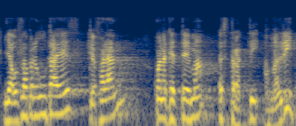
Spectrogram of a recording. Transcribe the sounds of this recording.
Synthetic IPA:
ʎaβozlapɾeɣunt̪aeskefaɾaŋ | kwanaket̪ːemaəst̪ɾak̚t̪iamaðɾit̪

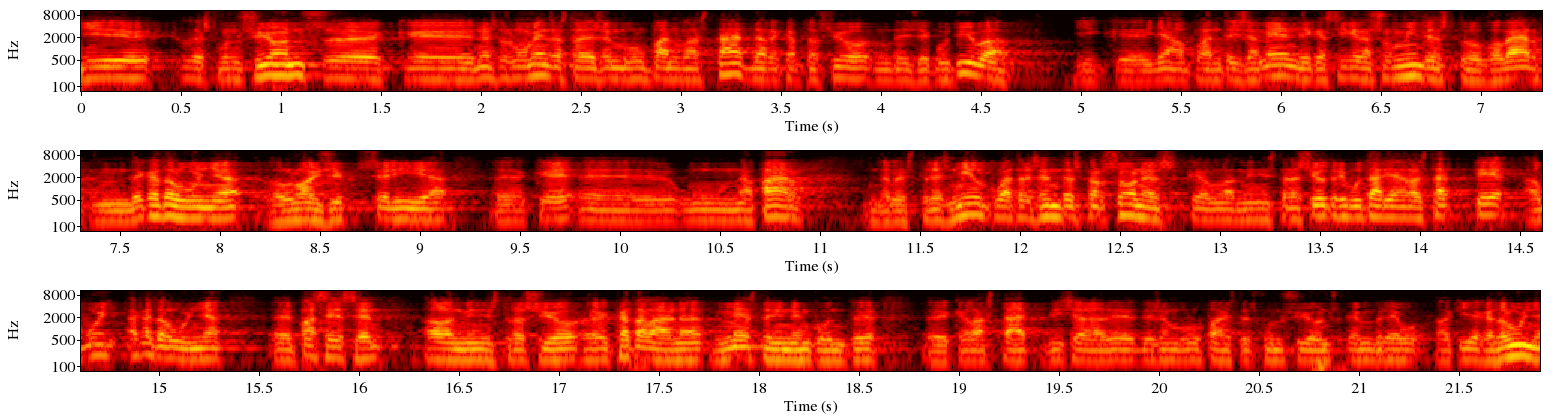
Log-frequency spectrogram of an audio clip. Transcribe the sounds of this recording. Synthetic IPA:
iləsfunsionzkəːnɛst̪ozmumẽnzəst̪aðəzəmbulupanləst̪at̪̚d̪ərəkəp̚t̪əsiod̪əʒəkut̪iβ̞ə | ikəjaəlˠplənt̪əʒəmend̪əkesiɣenəsumiðəst̪əlɣoβɛrnd̪əkət̪əluɲəulɔʒiksəɾiəkəunəpaɾt̪̚ | d̪ələst̪ɾɛzmilˠkwat̪ɾəsent̪əspəɾsonəskənləd̪̚minist̪ɾəsiot̪ɾiβut̪aɾiəðələst̪at̪ːeəβujəkət̪əluɲəpəsesənələd̪minist̪ɾəsiokət̪əlanəmest̪ənĩnəŋkont̪ə | kələst̪at̪̚d̪eʃaɾaðəðəzəmbulupakɛst̪esfunsionzəmbɾewəkiəkət̪əluɲə

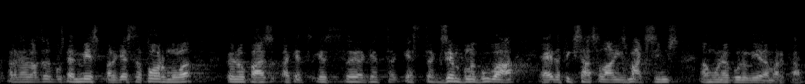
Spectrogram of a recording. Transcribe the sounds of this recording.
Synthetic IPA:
pəɾkɛnuzalt̪ɾəzpust̪ɛmːespəɾəkɛst̪əfɔrmulə | kənopasəkɛəkɛst̪ːkɛt̪əkɛst̪əɡzempləkuβaɛðəfiksasəlaɾizmaksimz | əmbunəkunumiəðəməɾkat̪̚

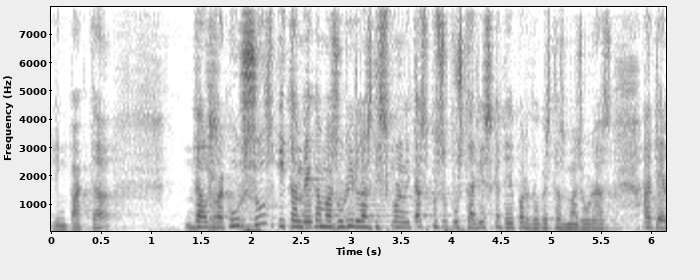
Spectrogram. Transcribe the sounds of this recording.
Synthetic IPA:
limpak̚t̪ə | d̪əlˠzrəkursuzit̪əmbekəməzuɾiləzðispuniβilit̪at͡sspɾəsupust̪aɾiəskət̪epəɾðukɛst̪əzməzuɾəzət̪ɛ

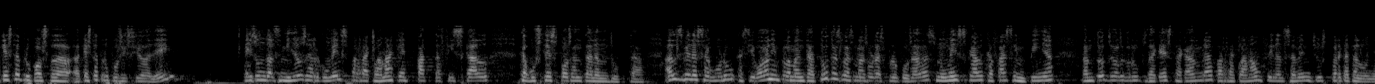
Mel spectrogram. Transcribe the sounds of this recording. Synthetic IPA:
kɛst̪əpɾupɔst̪əəəkɛst̪əpɾupuzisioðəʎej | ezund̪əlˠzmiʎozərɣumenspərrəkləmaːkɛt̪̚pak̚t̪əfiskalˠ | kəβust̪ɛspɔzənt̪anəmd̪up̚t̪ə | əlˠzβenəsəɣ̞uɾukəsiβɔlənimpləmənt̪at̪ot̪əzləzməzuɾəspɾupuzaðəznumeskalˠkəfasimpiɲəː | mt̪od͡zəlˠzɣɾubzðəkɛst̪əkambɾəpərrəkləmauɱfinənsəmenʒust̪̚pəɾkət̪əluɲə

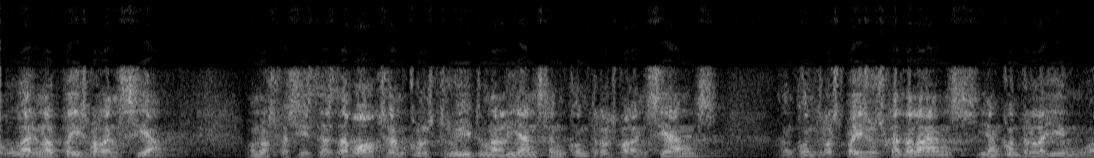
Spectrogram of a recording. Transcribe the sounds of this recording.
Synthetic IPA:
ɣuβɛrnəlˠpəizβələnsia | onəlˠsfəʃist̪əzðəβɔkzaŋkunst̪ɾuit̪unəːliansəːŋkont̪ɾəːlˠzβələnsianz | əŋkont̪ɾəːlˠspəizuskət̪əlanziəŋkont̪ɾələʎeŋɡwə

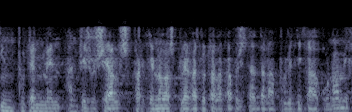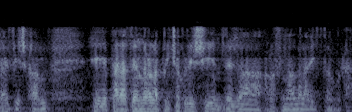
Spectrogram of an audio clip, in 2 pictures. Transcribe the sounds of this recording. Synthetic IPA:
imput̪emːenant̪isusjalˠspəɾkɛnoðəsplɛɣ̞ət̪ot̪ələkəpasit̪at̪d̪ələpulit̪ikəːkunɔmikəifiskalˠ | ɛpəɾət̪end̪ɾələpit͡ʃokɾisid̪ezðələfinalˠd̪ələðik̚t̪aðuɾə

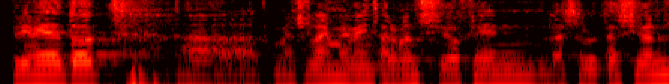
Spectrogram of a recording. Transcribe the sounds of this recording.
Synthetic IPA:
pɾimeðət̪ot̪ | kumɛnsuləmeβəint̪əɾβənsiofenləsəlut̪əsjon

